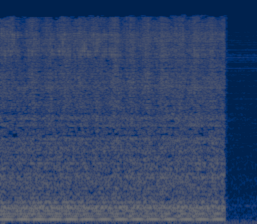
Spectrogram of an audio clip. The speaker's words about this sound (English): Then mount the wheel on your vertical sander and rotate for a perfect circle.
